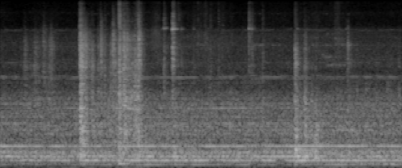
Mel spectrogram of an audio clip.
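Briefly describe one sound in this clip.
A chairlift clanks and rattles as it passes.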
